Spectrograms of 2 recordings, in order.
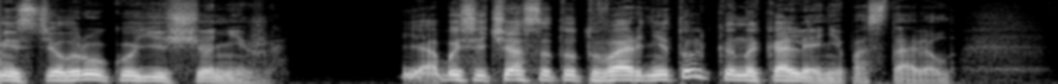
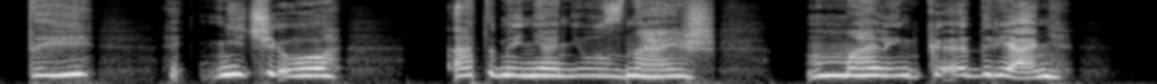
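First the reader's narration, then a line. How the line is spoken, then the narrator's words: Hoarse rasp. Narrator (Russian): Белла прохрипела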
